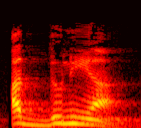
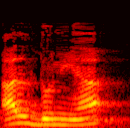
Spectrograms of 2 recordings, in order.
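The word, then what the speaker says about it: الدنيا: Examples of Dal now, Ad-Dunya. It will not be announced, it will not be pronounced as Al-Dunya. Lam will be silent.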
